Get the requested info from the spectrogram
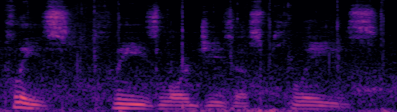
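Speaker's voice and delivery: low, slow, very soft plea; hushed, low begging; quiet pleading prayer. Real, not acted. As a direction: pray softly and slowly for help. Praying before a scary jump.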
